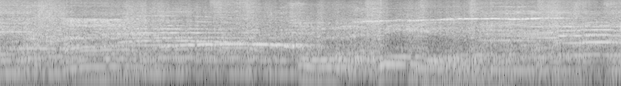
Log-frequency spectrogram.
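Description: Live gypsy-jazz swing band playing: upright double bass holding low notes under acoustic guitars and a clarinet, with a gliding melody line and some singing.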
